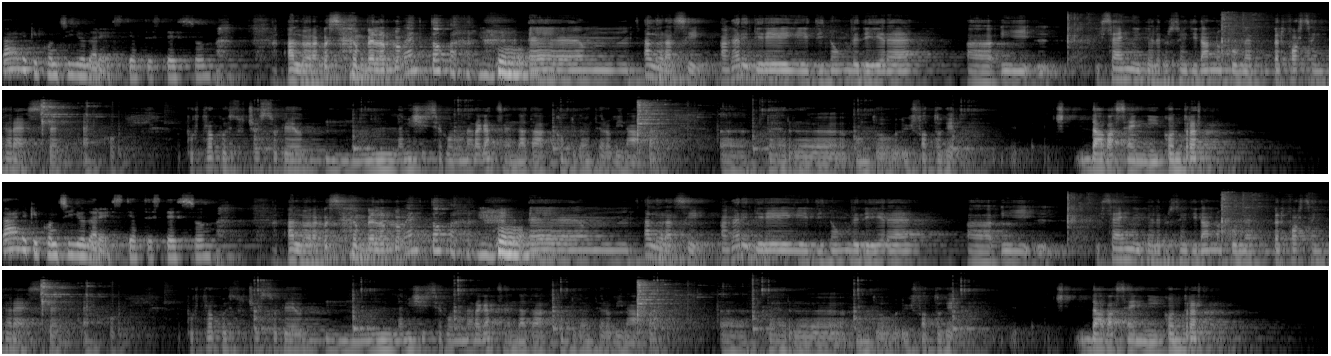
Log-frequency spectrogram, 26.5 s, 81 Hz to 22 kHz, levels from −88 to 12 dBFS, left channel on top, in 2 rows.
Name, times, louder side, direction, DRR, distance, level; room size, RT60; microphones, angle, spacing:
voice 1, 0.0-2.1 4.8-5.3, right 2 dB, 60° right, 10 dB, 1.1 m, -30 dB
voice 2, 2.1-9.1 9.6-10.5 10.9-14.2 14.6-14.8 15.1-22.8 23.8-25.2, left 3 dB, 40° left, 5 dB, 2.0 m, -36 dB
sound 1, 7.5-8.6 10.6-11.4 12.2-15.0 19.6-20.7, right 1 dB, 5° right, 3.8 m, -42 dB
Clock, 15.6-16.1 16.7-17.0 17.8-18.0 18.7-19.0 19.8-19.9 20.7-21.0 21.8-21.9 22.7-23.0, right 3 dB, 40° right, 3.7 m, -45 dB
23.5 x 21.0 x 7.4 m, 1.2 s
head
